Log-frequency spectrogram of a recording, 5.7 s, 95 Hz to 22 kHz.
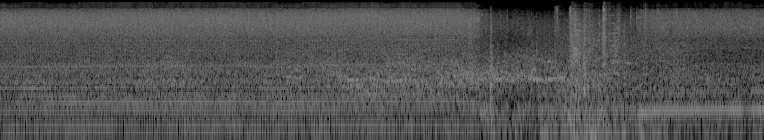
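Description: A Forsberg Racing stock car in Forza Horizon 5 drones with a steady engine note that shifts in pitch partway through, alongside a brief burst of rougher mechanical noise, sounding continuous and fairly close.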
